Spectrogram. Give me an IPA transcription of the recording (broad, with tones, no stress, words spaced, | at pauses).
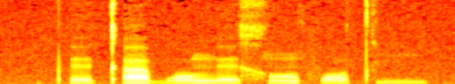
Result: pʼɛ˧˩˧kʼa˥˧ bɔ˦˥ŋɛ˩˧˩xɔ̃˩˥ fɔ˦˥tʼi˩˧˩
